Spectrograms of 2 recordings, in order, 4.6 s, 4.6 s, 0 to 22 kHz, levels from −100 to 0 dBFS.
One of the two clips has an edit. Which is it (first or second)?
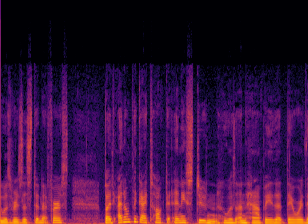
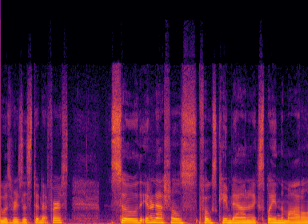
second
